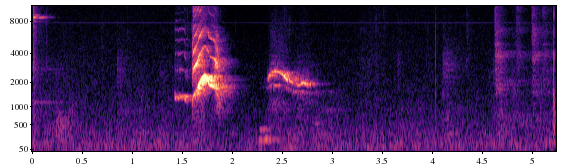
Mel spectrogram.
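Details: Indoor pet cockatiels in a trio, one giving a loud upward-sweeping whistle followed by a softer descending slurred whistle, then quiet room noise and faint scratchy rustling near the end.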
